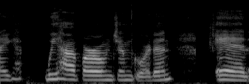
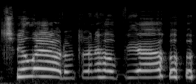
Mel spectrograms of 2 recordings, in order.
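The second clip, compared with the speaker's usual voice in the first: raised, higher voice, imitating exasperation; mock exasperated yell; 5 semitones higher, 5 dB louder than usual. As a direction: yell it like a retold plea. Acting out Gordon pleading with Batman.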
